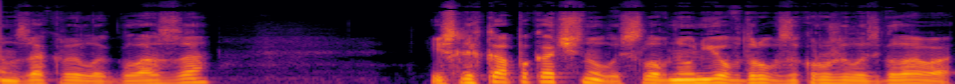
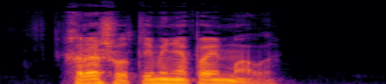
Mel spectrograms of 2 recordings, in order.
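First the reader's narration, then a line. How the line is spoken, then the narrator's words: Almost angry declaration. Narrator (Russian): заявил Хэммон почти сердито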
